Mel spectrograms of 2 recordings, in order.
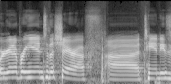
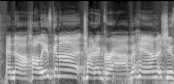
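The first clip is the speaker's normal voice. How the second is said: ordinary delivery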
